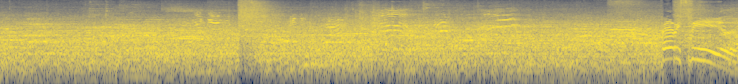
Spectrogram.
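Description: A crowd murmurs outdoors in the distance.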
